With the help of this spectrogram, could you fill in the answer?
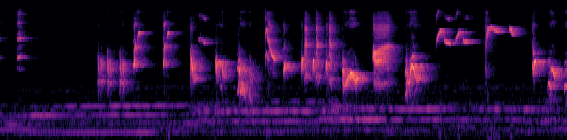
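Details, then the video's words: Rolling speed song of an orange-headed thrush used to make other birds sing: after a brief quiet start, a busy stream of chirps, warbles and high whistled notes, roughly three per second. "Anis Kembang Roll Cocok buat Pancingan agar cepat bunyi"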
